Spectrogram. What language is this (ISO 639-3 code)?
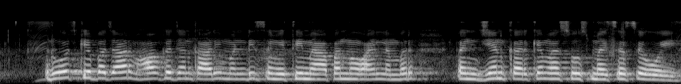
bho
